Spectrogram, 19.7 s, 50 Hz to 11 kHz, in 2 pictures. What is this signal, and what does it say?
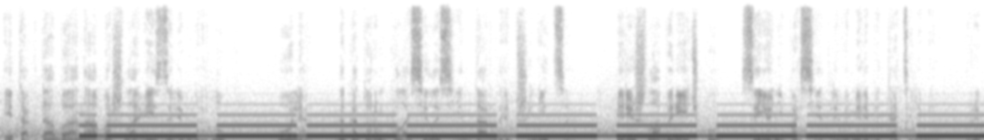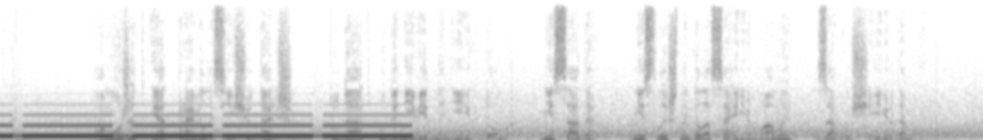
Radio time signal (DCF77), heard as a tone whose level steps once a second, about 410 Hz. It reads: 0 1 0 0 1 1 1 0 1 0 1 0 0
